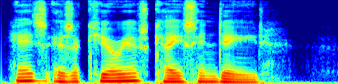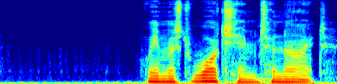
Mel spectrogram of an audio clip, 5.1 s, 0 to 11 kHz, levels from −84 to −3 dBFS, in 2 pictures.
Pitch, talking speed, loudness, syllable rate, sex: 110 Hz, 140 wpm, -16 LUFS, 4.2 syllables/s, male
